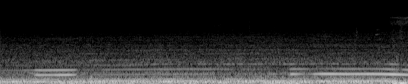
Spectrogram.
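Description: Wheel loader engine running under load while it pushes grass into the silage clamp with a silage distributor: a steady low rumble with a whine that shifts slightly in pitch now and then.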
